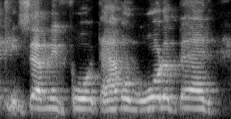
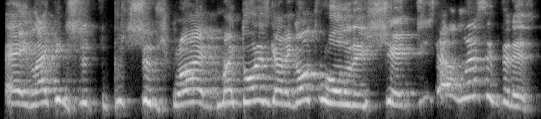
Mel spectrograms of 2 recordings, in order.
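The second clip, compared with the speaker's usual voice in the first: high, loud promo voice; hyped plug; 10 semitones higher, 5 dB louder than usual. Real, not acted. Dad plugs his channel to viewers, hammed up. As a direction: pitch the subscribe with a grin.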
